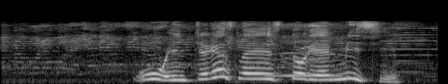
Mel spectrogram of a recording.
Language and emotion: Russian, positive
